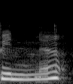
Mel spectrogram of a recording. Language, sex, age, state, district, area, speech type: Malayalam, female, 45-60, Kerala, Malappuram, rural, spontaneous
